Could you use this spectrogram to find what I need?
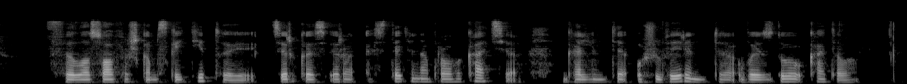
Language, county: Lithuanian, Vilnius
